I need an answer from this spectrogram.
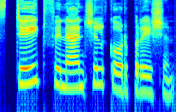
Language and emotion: Malayalam, neutral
